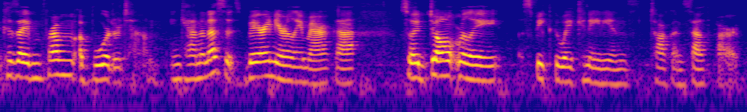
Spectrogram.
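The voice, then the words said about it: North American accent. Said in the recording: “you've got an American Canadian accent ... it's okay to say I have an American accent”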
